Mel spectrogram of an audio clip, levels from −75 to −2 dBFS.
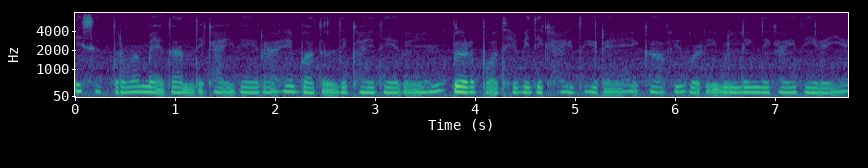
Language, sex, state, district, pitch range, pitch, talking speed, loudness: Kumaoni, female, Uttarakhand, Tehri Garhwal, 175-195 Hz, 180 Hz, 210 wpm, -28 LUFS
